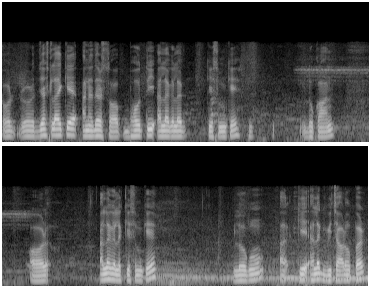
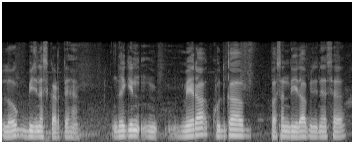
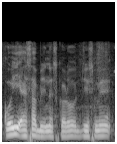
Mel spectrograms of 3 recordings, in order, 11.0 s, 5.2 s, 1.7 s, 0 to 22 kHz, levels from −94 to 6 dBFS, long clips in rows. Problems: constant background noise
